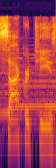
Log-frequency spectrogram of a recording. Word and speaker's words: Sockrates: I have to have this person on and Socrates obviously on the play on words it's spelled s o c k r A tes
